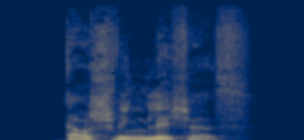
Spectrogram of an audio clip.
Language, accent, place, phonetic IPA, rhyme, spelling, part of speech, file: German, Germany, Berlin, [ɛɐ̯ˈʃvɪŋlɪçəs], -ɪŋlɪçəs, erschwingliches, adjective, De-erschwingliches.ogg
- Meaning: strong/mixed nominative/accusative neuter singular of erschwinglich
